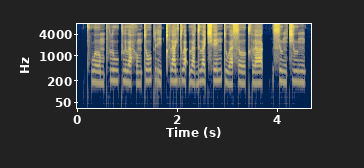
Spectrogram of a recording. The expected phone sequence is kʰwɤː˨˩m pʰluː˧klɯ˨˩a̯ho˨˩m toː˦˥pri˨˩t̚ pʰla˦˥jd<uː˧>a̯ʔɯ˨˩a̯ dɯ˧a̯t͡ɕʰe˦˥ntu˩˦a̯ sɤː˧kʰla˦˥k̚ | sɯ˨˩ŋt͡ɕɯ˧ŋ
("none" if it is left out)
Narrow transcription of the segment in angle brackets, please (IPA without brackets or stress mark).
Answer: u˧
